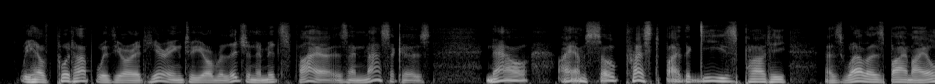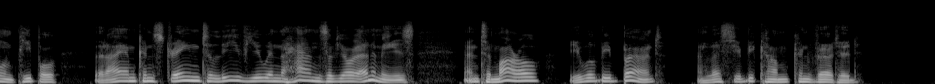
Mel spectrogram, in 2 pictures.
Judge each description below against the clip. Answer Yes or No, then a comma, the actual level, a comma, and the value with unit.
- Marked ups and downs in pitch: Yes, wide, 6.6 semitones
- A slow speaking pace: No, average, 175 wpm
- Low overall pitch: Yes, low, 120 Hz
